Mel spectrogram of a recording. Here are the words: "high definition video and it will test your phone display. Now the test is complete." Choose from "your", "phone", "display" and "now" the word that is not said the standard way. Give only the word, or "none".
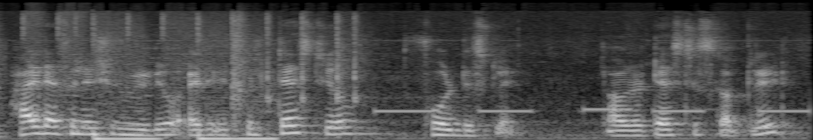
phone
